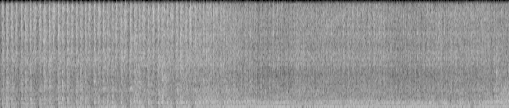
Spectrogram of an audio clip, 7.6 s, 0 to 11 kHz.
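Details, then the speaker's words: 1993 Harley FXR Evolution 89ci stroker, new build first start-up: deep, lumpy idle with even firing on both cylinders and a couple of light blips, sounds pretty damn good; normal idle despite intermittent starter fault (suspected relay) and slightly foamy oil. "sounds pretty damn good T"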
